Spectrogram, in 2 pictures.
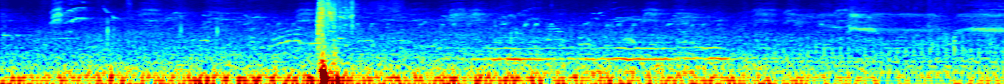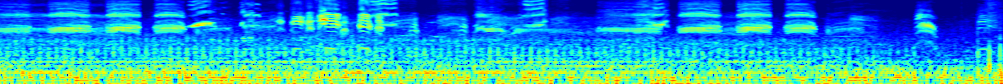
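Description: Birds calling and chirping, thickest in the second half, over a steady low outdoor rumble. A single sharp knock about three seconds in is the loudest sound, and a brief low hum sounds around five to seven seconds in.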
